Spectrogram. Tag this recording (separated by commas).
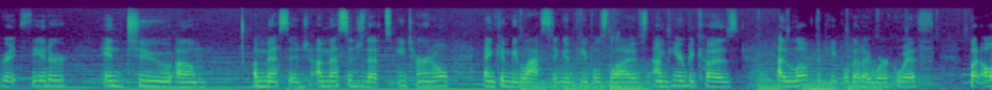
Speech, Music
